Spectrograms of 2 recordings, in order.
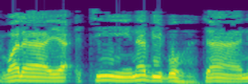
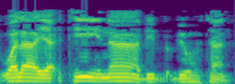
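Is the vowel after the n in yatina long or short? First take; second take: short; long. First: The vowel after the n is kept short. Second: The vowel after the n is stretched long. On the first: It keeps the verb in the feminine plural form. The speaker calls it right. "الصحيح" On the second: It turns the verb into a dual form. The speaker calls it wrong. "لا تضعي ألفا بعد النون، يعني لا تبالغي في الفتح حتى ينتقل إلى الألف"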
